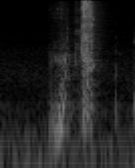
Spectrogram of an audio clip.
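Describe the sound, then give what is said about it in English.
A quick slurping sip of hot coffee, one airy hiss of drawn-in breath, followed by a couple of faint mouth clicks in otherwise quiet surroundings. “Quick sip of coffee.”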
